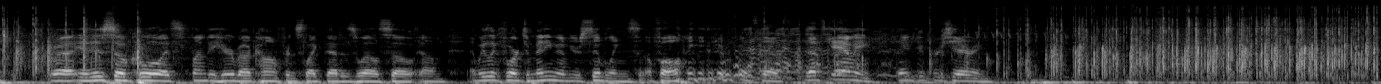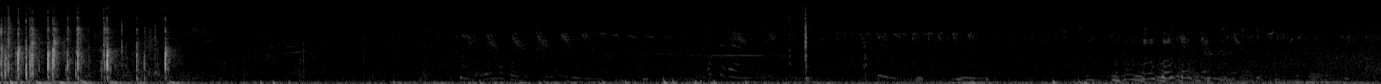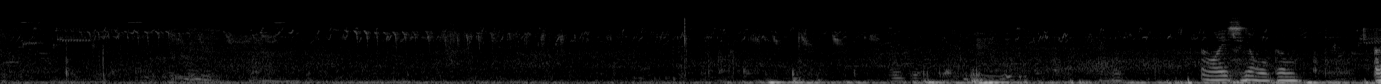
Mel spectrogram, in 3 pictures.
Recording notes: Church at the pond - Baptism.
